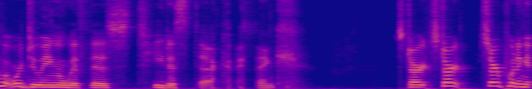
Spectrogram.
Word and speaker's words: Tidus: I used to say Titus because that's technically what I think an Americanized pronunciation would be, but I do believe the Japanese pronunciation is Tidus, and correct me if I'm wrong.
